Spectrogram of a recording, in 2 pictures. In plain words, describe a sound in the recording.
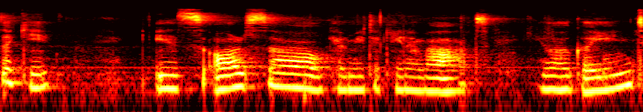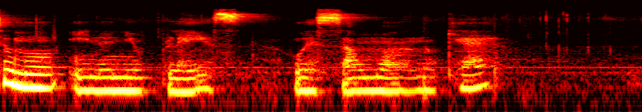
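A woman speaks warmly and with animation close to a microphone.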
